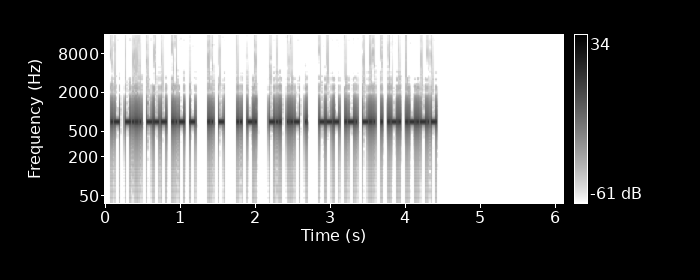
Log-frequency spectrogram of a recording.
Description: Morse code, heard as a keyed tone, about 49 wpm, 700 Hz. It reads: ABOUT IT IN DUE ORDER.
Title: Sentences from Top 900 Words 50wpm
